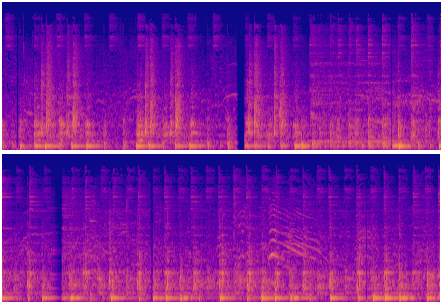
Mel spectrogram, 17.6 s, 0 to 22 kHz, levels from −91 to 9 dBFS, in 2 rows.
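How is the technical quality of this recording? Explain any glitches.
The recording has a handful of short delivery glitches, all brief breaks in the audio stream.

There are two underruns with held sample, at 0.30 to 0.32 s and 16.06 to 16.08 s. The output buffer ran dry, so the converter held its last value. You hear a flat 20 ms stall, and roughly 20 ms of live audio went missing.

There are three short concealed packet losses. At 0.61 to 0.65 s, 20 ms was lost. At 7.77 to 7.90 s, 40 ms was lost, with about 15 ms of extra stretch added. At 11.75 to 11.81 s, 40 ms was lost. Each time the decoder patched the hole by extending the preceding sound and then blended back, which you hear as a quick smear or wobble.

There are two longer gaps, at 4.69 to 4.87 s and 9.77 to 9.99 s, likely long network dropouts, with 160 ms and 200 ms missing. In the first, about 150 ms of fading continuation gives way to roughly 100 ms of silence. 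In the second, the fill covers nearly the whole gap with no silence. In both, the audio then jumps ahead without the lost part.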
